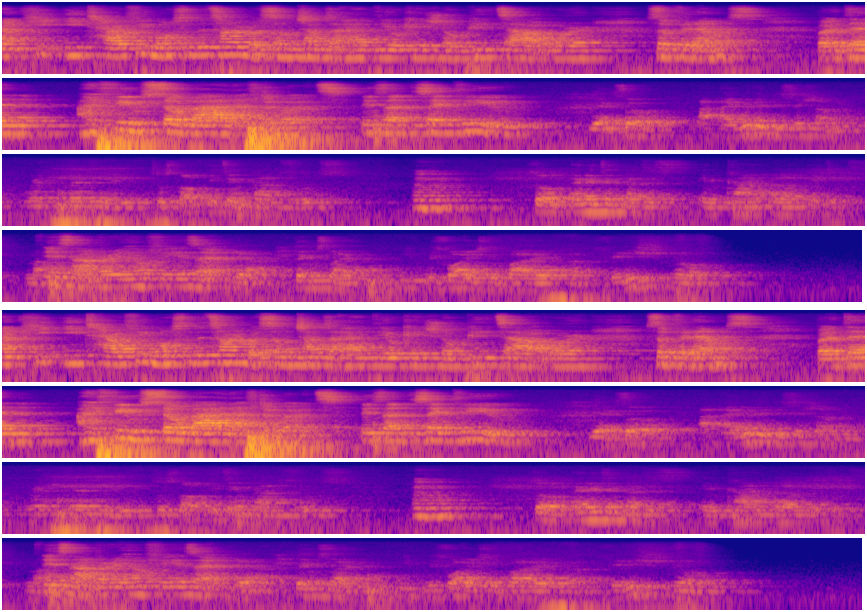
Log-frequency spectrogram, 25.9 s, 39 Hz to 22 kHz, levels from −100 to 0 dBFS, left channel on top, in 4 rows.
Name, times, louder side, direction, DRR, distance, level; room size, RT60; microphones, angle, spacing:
voice 1, 0.0-6.6 7.0-10.3 13.3-13.5 16.0-16.3 19.7-21.0, right 1 dB, 90° right, -8 dB, 1.7 m, -32 dB
voice 2, 6.2-6.6 10.9-15.5 16.9-19.3 19.6-19.9 21.1-24.7, equal, 40° left, -7 dB, 0.9 m, -42 dB
7.6 x 3.1 x 5.0 m, 1.1 s
head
